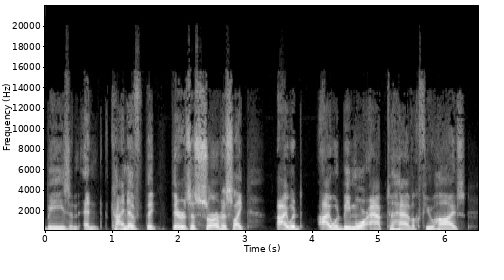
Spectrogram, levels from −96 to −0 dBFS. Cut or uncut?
uncut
